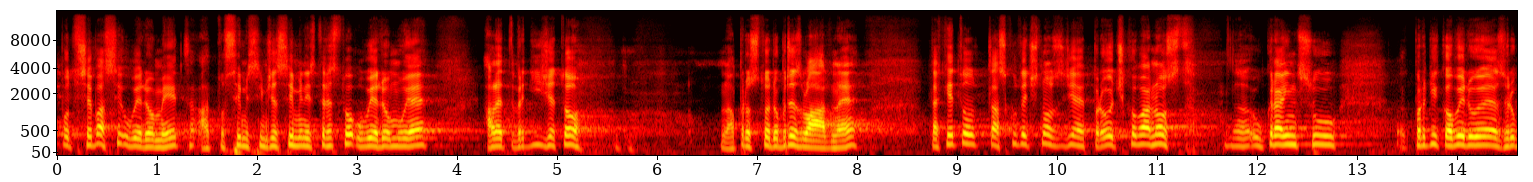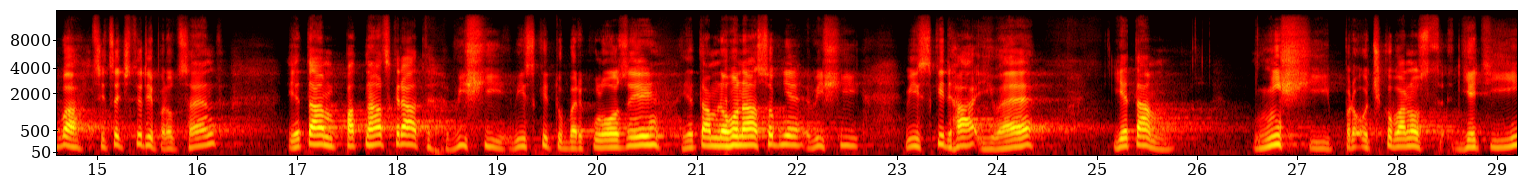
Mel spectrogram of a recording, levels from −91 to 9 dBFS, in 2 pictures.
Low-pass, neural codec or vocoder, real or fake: 14.4 kHz; autoencoder, 48 kHz, 128 numbers a frame, DAC-VAE, trained on Japanese speech; fake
